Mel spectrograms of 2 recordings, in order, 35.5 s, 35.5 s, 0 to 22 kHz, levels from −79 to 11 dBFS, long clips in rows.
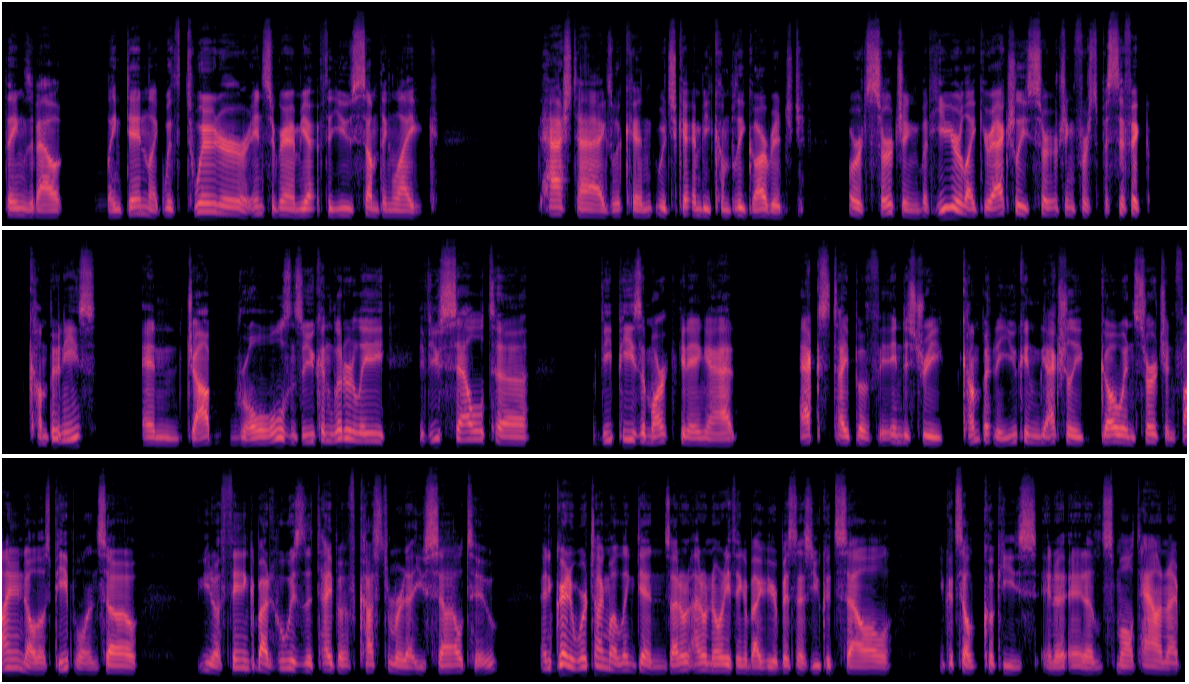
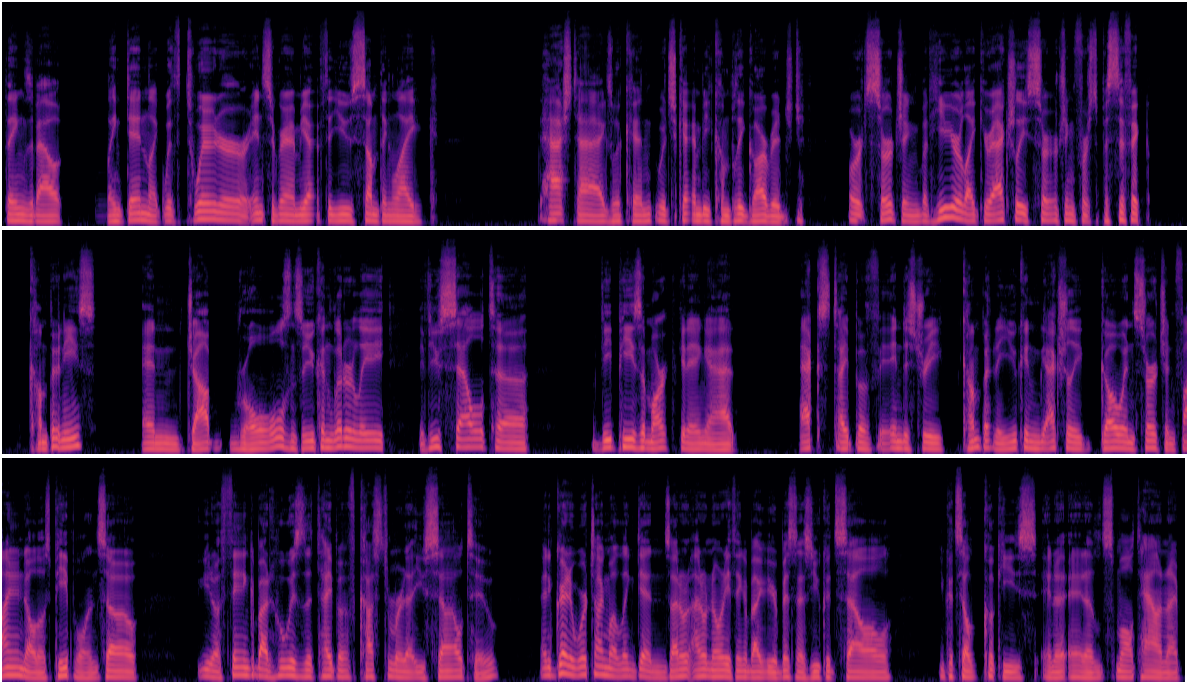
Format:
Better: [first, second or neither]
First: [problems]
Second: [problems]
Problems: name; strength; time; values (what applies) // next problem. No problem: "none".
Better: second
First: thin; very; fading below 300 Hz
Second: none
